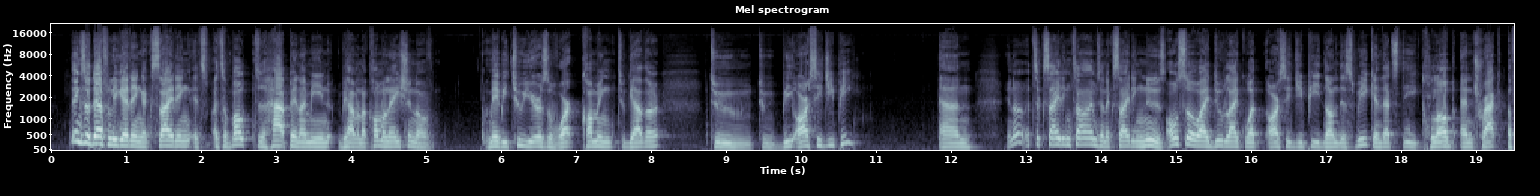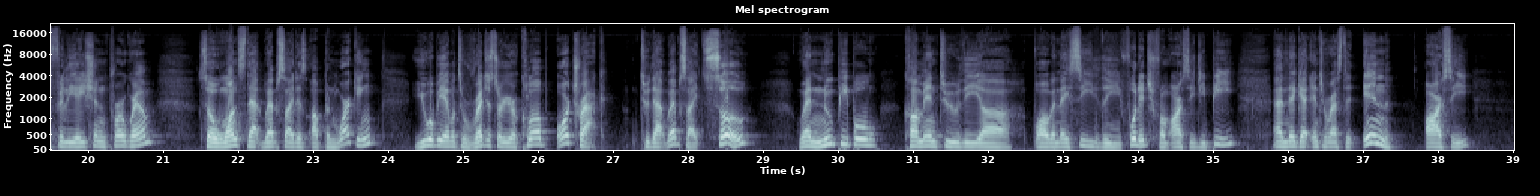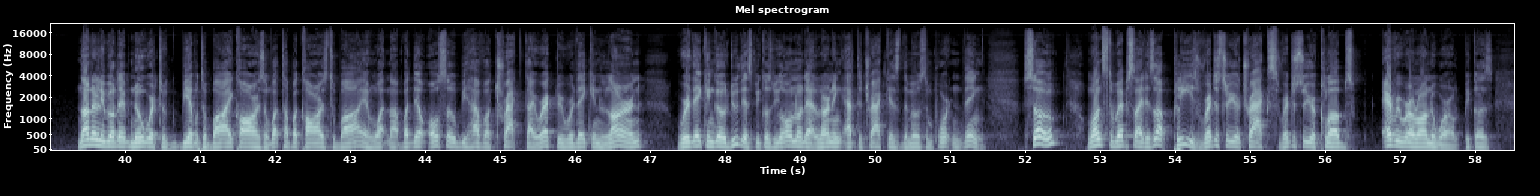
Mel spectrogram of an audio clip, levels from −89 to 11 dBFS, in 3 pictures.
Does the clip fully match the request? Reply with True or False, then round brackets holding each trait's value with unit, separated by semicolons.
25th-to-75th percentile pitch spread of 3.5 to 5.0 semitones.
True (3.9 semitones)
